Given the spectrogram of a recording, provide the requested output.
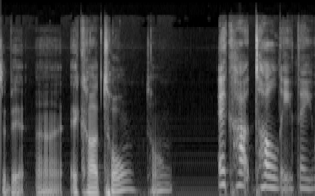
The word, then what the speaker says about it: Eckhart Tolle: say his name is it's a bit uh eckhart tolle it caught totally there you are yeah so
